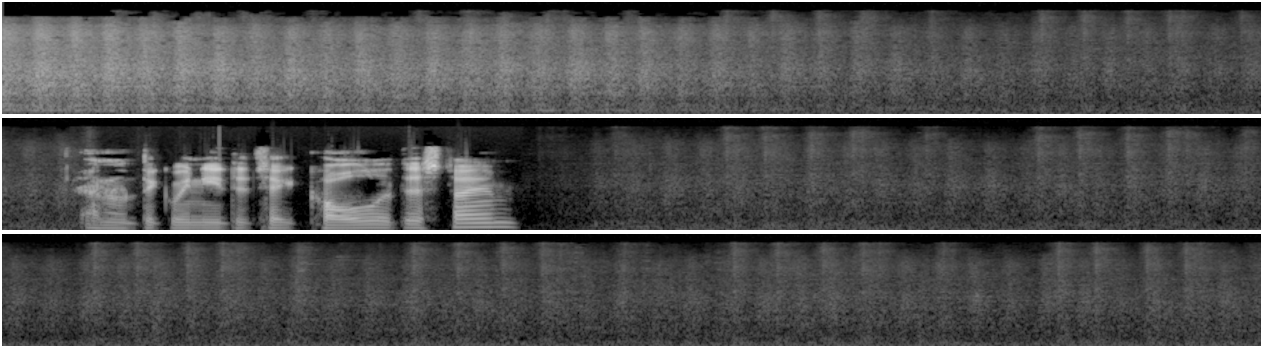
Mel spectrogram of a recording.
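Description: A steam locomotive chuffs in a quick rhythm and slowly fades.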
